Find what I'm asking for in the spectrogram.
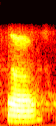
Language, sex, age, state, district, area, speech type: Telugu, male, 18-30, Telangana, Khammam, urban, conversation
